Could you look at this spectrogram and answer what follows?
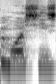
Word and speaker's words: Mo Xi: You can just say SH, she, if you want.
